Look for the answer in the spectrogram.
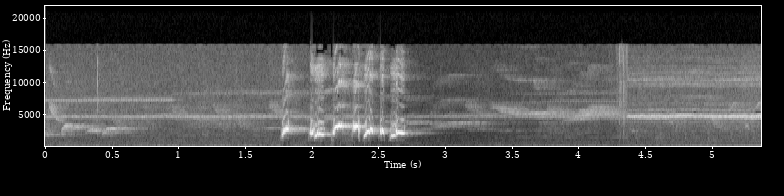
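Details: Red-whiskered bulbul singing its 'double' fig-jig-fok phrase for young birds to imitate. A single burst of about seven quick, warbling whistles lasts under a second. It is followed by quiet, then a low electrical hum.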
